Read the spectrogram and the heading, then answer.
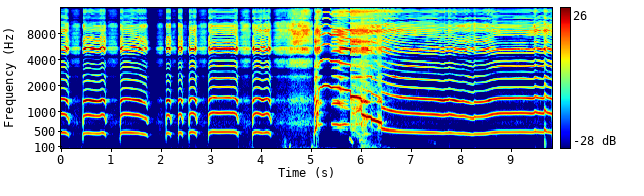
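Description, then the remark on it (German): A loud warning siren: a string of short, choppy tonal blasts, a brief pause and burst of noise, then one long, steady wailing tone that holds to the end. “Die Quatschbrötchen-Sirene. Ich glaube, so funktioniert. Sie klingt sehr traurig.”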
